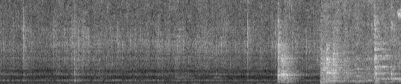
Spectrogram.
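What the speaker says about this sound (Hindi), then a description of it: "अब इसको हम धीरे धीरे भूनते हैं।" Onion and garlic frying in a pan for jackfruit curry, a soft steady sizzle with louder bursts of stirring scrapes toward the end, close up with no talking.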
